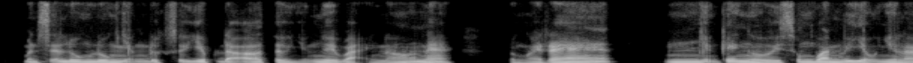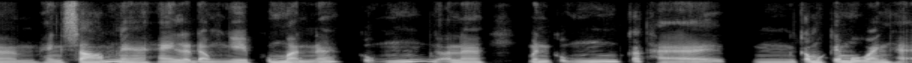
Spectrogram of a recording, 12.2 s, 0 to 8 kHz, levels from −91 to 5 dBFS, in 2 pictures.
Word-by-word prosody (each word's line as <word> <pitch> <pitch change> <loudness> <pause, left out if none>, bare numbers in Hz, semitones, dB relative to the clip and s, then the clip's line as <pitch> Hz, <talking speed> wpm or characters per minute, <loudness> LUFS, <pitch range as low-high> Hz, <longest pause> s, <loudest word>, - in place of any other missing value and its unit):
mình 95 - -5
sẽ 95 - -4
luôn 150 +1 +2
luôn 135 -2 +2
nhận 110 -1 -5
được - - -4
sự 95 - -8
giúp 135 +9 -2
đỡ 155 - +1
từ 115 - -2
những 100 +8 -8
người 125 -5 +1
bạn 105 +3 -4
nó 140 +10 -2
nè. 120 - +1 0.4
Ừm, 95 -1 -13
ngoài 95 0 -5
ra 130 +5 +3
á, 160 +6 +3 0.4
ưm, 145 0 0
những 130 0 -2
cái 170 +3 +1
người 120 -8 +2
xung 150 +3 -2
quanh 145 0 +4
ví 170 0 +2
dụ 135 -8 0
như 140 +2 -1
là 115 -2 -1 0.2
hàng 115 -1 -4
xóm 135 - +5
nè 160 - +4 0.2
hay 150 0 +3
là 125 -3 +4
đồng 105 -1 0
nghiệp 105 -2 +1
của 140 - -5
mình 110 -7 +3
á, 185 - 0
cũng, 195 - -3
gọi 205 - -3
là 135 0 +2 0.3
mình 130 -1 0
cũng 185 - 0
có 210 +1 -2
thể, 165 +5 +1 0.3
ừm, 155 0 -5
có 180 - +5
một 155 - +4
cái 170 - +3
mối 165 +1 +5
quan 145 -6 +3
hệ 120 - -5
140 Hz, 260 wpm, -24 LUFS, 115-160 Hz, 0.4 s, xóm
